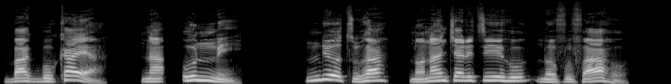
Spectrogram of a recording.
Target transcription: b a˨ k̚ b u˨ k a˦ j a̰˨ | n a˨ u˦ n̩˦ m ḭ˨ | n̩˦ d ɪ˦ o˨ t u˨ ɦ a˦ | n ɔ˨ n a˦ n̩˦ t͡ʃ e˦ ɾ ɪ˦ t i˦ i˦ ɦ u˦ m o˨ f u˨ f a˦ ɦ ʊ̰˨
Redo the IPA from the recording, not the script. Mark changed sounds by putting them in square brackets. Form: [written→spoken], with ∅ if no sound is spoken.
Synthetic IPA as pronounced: b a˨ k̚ b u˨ k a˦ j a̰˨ | n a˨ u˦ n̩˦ m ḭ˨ | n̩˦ d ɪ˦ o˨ t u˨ ɦ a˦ | n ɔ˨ n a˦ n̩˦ t͡ʃ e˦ ɾ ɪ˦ t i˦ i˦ ɦ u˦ [m→n] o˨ f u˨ f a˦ ɦ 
